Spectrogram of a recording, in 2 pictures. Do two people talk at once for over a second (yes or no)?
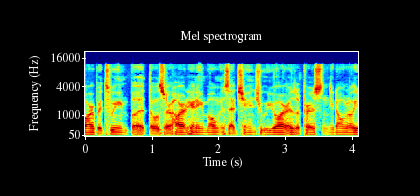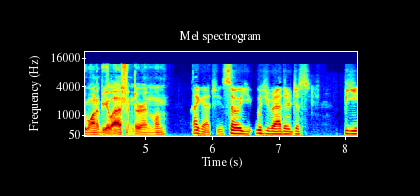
no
